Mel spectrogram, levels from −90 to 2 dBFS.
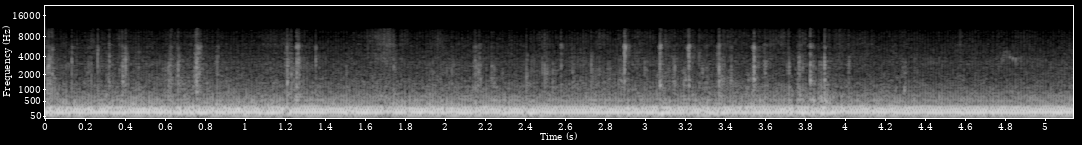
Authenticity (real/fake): fake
